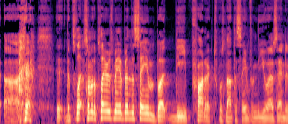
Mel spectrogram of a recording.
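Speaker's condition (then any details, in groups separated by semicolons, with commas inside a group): No condition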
